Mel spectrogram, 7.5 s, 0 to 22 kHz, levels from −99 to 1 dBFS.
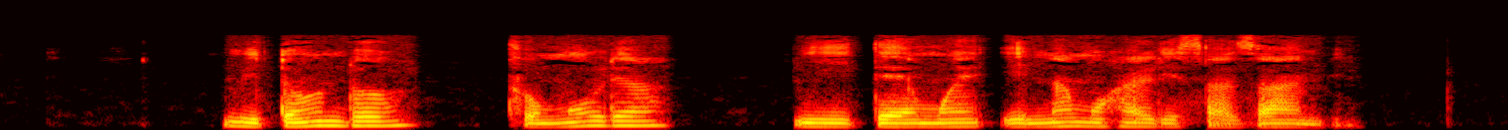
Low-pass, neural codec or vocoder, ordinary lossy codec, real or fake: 7.2 kHz; none; MP3, 48 kbps; real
